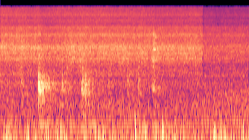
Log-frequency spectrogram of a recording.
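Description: Garlic and four large chopped onions sauté in a pan with a steady, close sizzle, broken by a few soft scrapes of stirring and no voices.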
